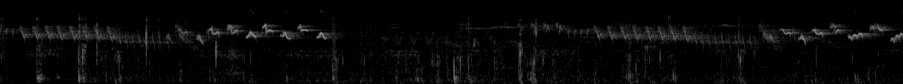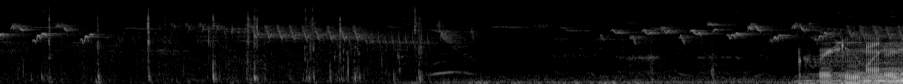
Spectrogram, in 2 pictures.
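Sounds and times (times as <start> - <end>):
songbirds chirping and trilling: 0.0 - 18.0.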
